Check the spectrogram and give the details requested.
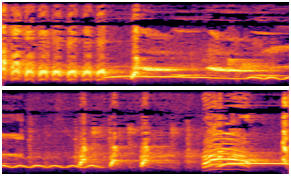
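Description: A female laughingthrush gives fast, rattling chatter, then a long, steady whistle that wavers into a quivering trill before more harsh chatter.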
